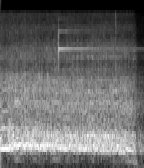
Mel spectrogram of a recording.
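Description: Loud sound-design effect: a steady, distorted drone held at one pitch with a hiss over it, cutting off at the end.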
